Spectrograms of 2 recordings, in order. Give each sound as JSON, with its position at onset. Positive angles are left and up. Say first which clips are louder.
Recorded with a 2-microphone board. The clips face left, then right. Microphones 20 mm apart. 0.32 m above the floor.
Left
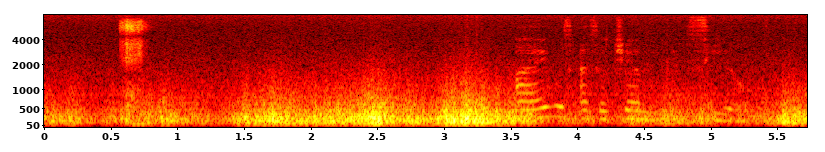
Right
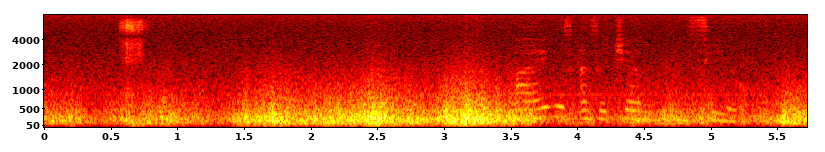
{"t": 0.6, "sound": "chopping", "louder": "left 4 dB", "side_deg": 35}
{"t": 3.5, "sound": "a woman speaking", "louder": "left 1 dB", "side_deg": 15}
